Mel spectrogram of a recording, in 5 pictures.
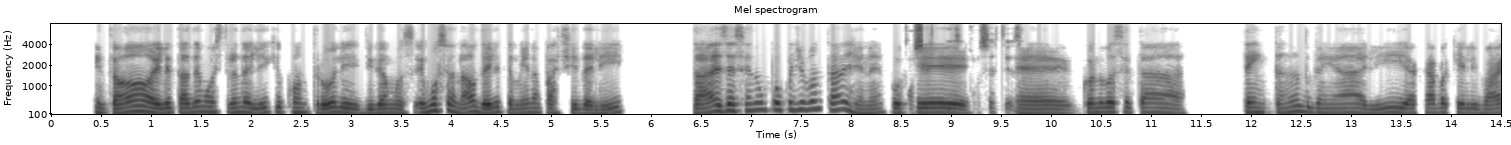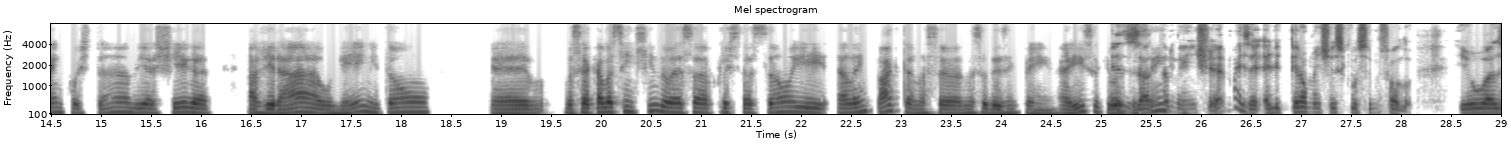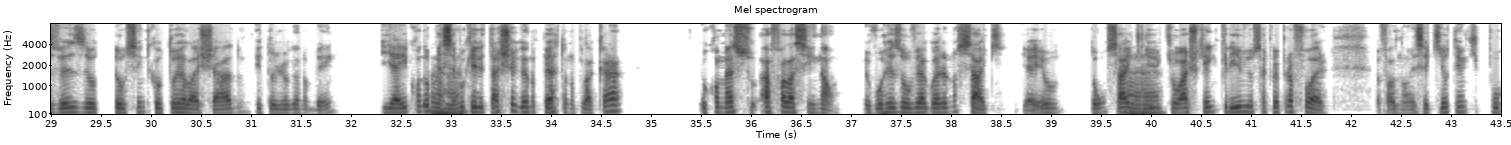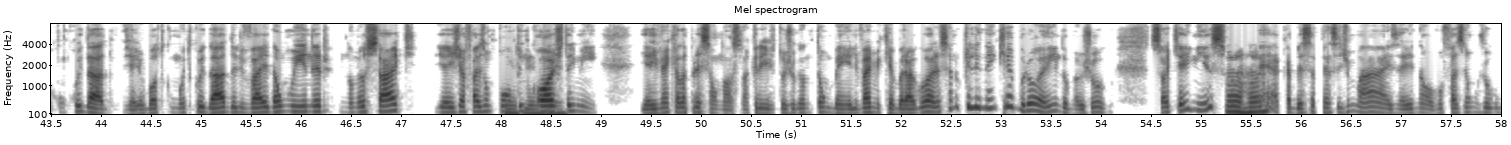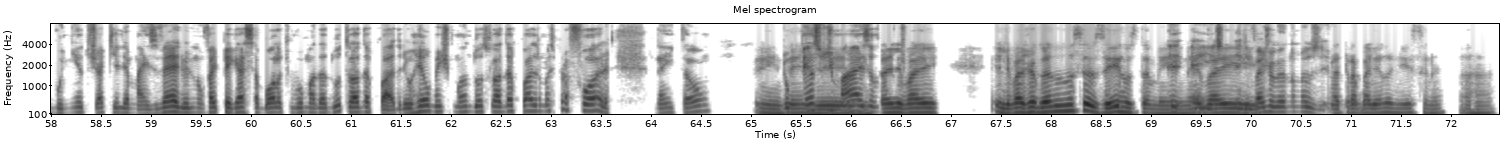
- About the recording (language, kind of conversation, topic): Portuguese, podcast, Como você lida com a frustração quando algo não dá certo no seu hobby?
- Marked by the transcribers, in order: other background noise; tapping; in English: "winner"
